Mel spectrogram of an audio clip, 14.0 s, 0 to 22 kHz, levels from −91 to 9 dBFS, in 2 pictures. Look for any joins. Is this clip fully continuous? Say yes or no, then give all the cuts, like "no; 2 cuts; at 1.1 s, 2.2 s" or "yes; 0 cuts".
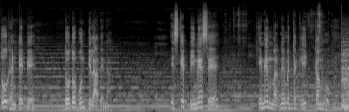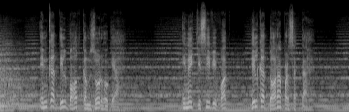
no; 1 cut; at 6.8 s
